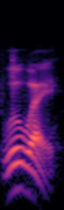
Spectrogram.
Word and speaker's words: wu wei: and so the Taoist manner of life is Wu way okay Don't Force It always go with the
